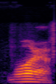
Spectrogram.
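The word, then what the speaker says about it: Nwora: I always miss Wara. Wara. Thanks so much. The N is silent.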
